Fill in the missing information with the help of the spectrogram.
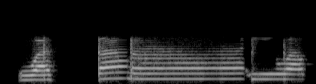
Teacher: Terus ketika kita menyebutkan huruf sin, was sama wal qariq. Huruf sin ini dia punya sifat yaitu sofir. Yang dimana kalau kita baca sofir, sofir itu kan artinya mendesis ya. Nah, jadi harus kita tahan sedikit.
